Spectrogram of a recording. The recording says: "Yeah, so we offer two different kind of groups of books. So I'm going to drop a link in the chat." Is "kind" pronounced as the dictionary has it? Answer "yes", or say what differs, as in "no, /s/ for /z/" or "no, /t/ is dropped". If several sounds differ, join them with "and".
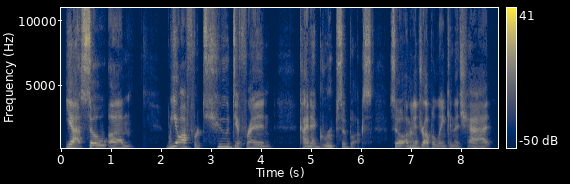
yes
